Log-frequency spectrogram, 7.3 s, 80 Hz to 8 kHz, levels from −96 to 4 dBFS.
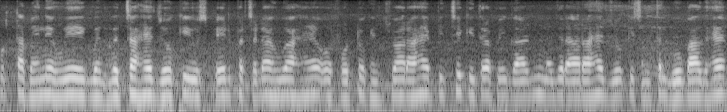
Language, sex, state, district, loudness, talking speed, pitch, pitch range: Hindi, male, Rajasthan, Bikaner, -18 LUFS, 290 wpm, 155 Hz, 150-165 Hz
